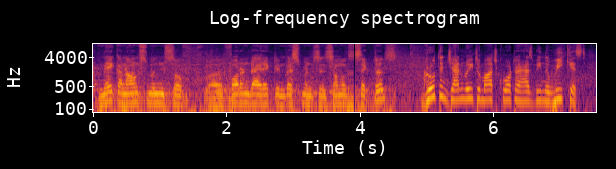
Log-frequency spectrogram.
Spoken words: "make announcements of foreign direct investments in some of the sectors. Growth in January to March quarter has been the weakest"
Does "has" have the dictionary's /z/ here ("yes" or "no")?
yes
